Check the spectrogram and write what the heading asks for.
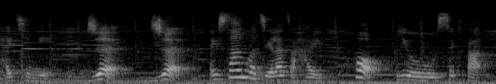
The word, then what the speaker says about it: Peau: e 呢个音啦，e，之后就加个 d 在前面，the the。第三个字就是 po，要识发 o 呢个音啦，o o o，再加个 p 在前面 po。第四个字咧同第三个字的音是一样，不过今次就加个 b 在前面，bo bo te， so it's clé de po bo te。第二個品牌就是 Chant Tu Kai，這個品牌的創辦人就是一位法國人，所以這個名字就是他的姓來的。第一個音是用 SH 發出來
